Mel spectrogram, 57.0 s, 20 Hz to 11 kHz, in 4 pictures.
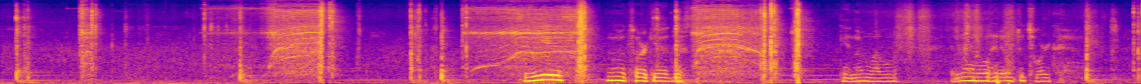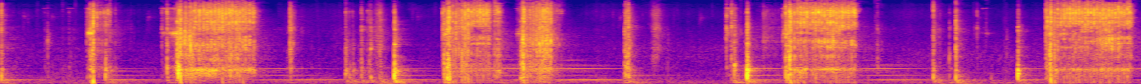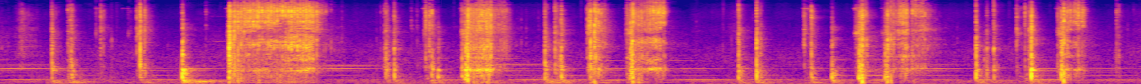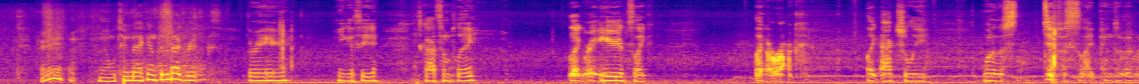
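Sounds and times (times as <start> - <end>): ratchet wrench clicking: 2.5 - 4.4, 5.1 - 7.5, 8.4 - 10.2, 14.2 - 18.0, 19.8 - 22.2, 23.3 - 32.7, 33.3 - 37.0, 37.7 - 42.6
metal tools clinking: 4.1 - 46.5, 52.3 - 57.0.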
